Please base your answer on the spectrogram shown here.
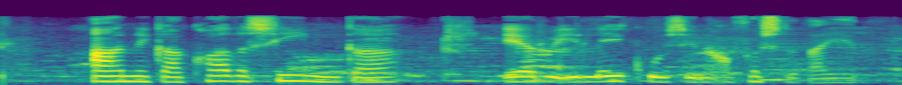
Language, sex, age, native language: Icelandic, female, 13, Icelandic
